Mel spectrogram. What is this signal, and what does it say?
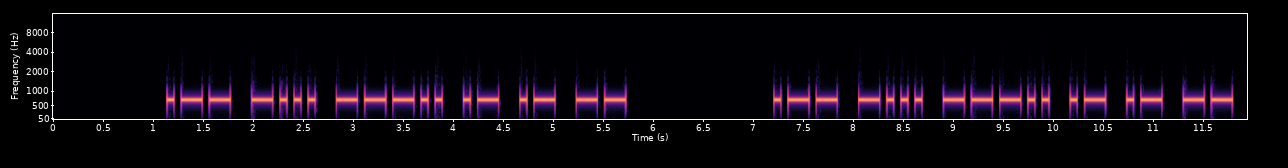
Morse code, heard as a keyed tone, about 17 wpm, 700 Hz. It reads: WB8AAM WB8AAM
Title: USA Call Signs - 6 Characters - Repeated 2x - 17wpm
